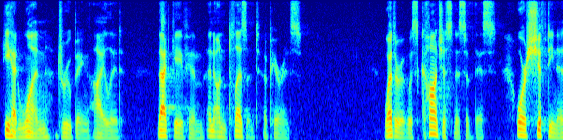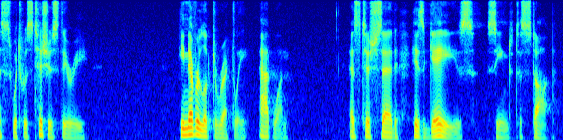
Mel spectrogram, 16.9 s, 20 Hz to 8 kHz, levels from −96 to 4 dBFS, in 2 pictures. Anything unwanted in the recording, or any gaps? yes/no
no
